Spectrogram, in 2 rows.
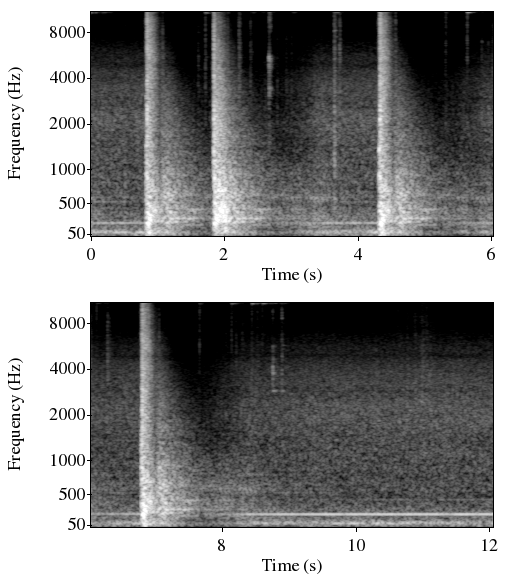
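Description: Bushmaster ACR semi-automatic rifle in 5.56 mm firing four single shots, unevenly spaced over about six seconds, each echoing off the walls of an indoor range. After the last shot only a steady low hum is left.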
